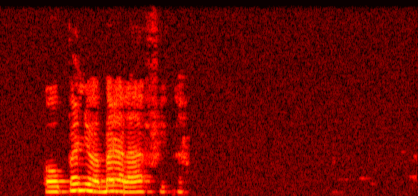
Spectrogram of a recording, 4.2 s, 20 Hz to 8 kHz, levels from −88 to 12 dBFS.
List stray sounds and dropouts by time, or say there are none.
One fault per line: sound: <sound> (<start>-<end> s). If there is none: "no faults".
no faults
